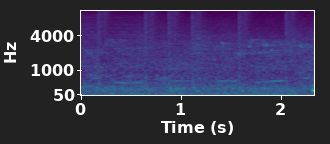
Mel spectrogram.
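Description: Birds chirping faintly over a steady background hiss.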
